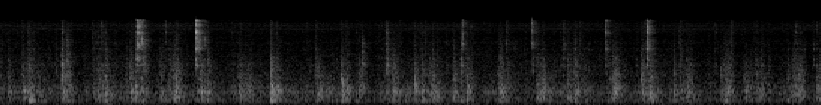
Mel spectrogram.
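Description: Water and laundry slosh and splash inside a turning washing machine drum.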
